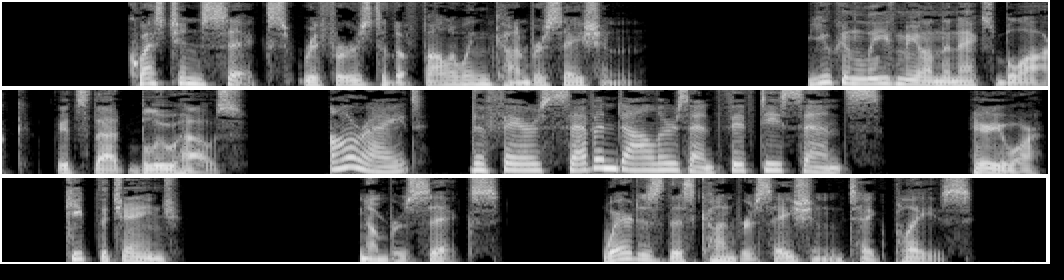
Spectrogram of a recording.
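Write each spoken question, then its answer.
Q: Where does this conversation take place?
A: In a taxi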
